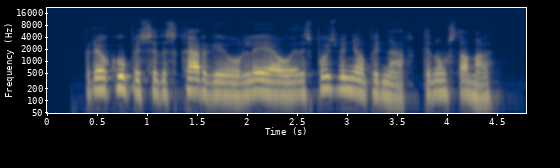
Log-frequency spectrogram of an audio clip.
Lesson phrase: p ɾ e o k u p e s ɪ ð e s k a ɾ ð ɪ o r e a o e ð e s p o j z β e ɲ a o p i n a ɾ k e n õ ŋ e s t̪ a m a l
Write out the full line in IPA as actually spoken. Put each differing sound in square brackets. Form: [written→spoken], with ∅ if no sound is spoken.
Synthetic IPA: p ɾ e o k u p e s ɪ ð e s k a ɾ [ð→ɣ] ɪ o [r→l] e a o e ð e s p o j z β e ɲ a o p i n a ɾ k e n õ ŋ e s t̪ a m a l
